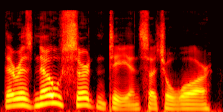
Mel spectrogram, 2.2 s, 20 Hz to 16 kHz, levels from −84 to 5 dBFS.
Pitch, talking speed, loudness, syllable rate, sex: 140 Hz, 215 wpm, -19 LUFS, 5.4 syllables/s, male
